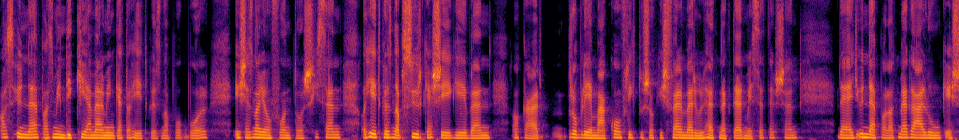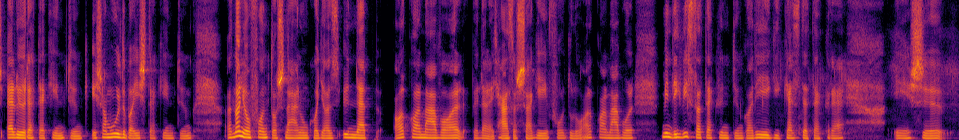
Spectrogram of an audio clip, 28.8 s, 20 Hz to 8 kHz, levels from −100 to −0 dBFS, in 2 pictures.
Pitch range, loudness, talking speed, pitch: 145-170 Hz, -25 LUFS, 115 wpm, 150 Hz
